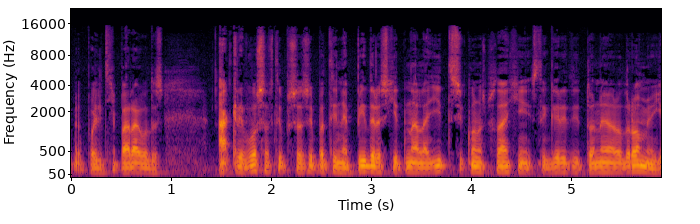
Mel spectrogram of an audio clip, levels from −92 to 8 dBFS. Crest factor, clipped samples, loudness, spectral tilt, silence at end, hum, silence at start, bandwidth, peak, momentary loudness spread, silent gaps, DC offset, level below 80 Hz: 22 dB; under 0.1%; -22 LUFS; -5.5 dB/octave; 0 s; none; 0 s; 15.5 kHz; 0 dBFS; 7 LU; none; under 0.1%; -44 dBFS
